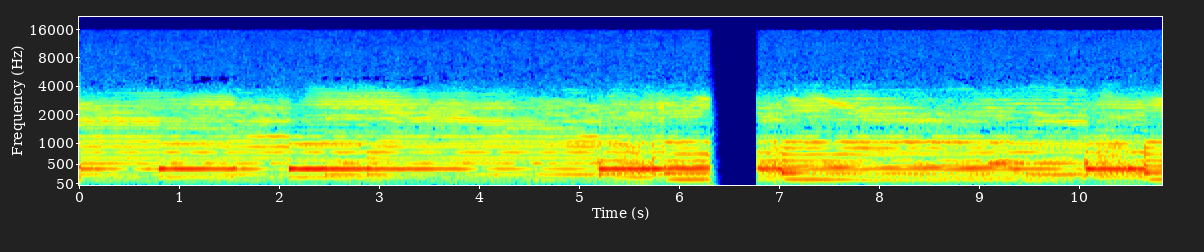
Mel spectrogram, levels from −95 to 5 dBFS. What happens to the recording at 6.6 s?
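At 6.6 s you're in the middle of a gap that runs from about 6.27 to 6.78 s. That's likely a long network dropout, where roughly 480 ms of audio never arrived. The receiver tried to cover the hole by stretching the last bit of sound into a buzzy tail that fades out, leaving about 360 ms of dead silence. At 6.78 s the sound picks up again, but the missing half-second is simply gone.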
